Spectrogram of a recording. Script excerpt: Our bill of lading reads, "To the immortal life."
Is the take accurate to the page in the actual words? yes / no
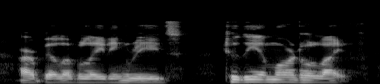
yes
